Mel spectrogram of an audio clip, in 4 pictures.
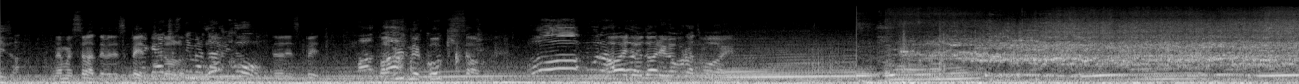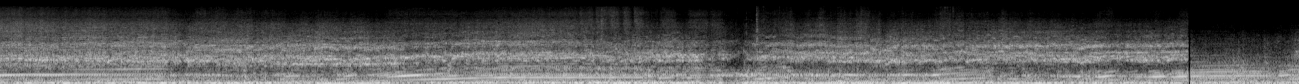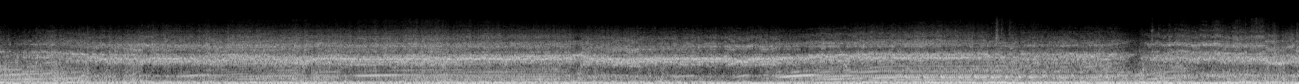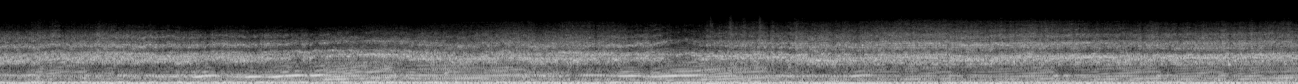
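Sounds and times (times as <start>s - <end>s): car engine revving: 0.0s - 51.9s.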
